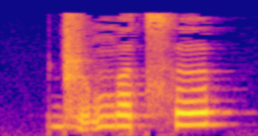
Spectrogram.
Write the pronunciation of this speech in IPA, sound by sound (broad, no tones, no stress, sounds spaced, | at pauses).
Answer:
ɖ͡ʐ o̰ ŋ ʌ t͡sʰ ə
